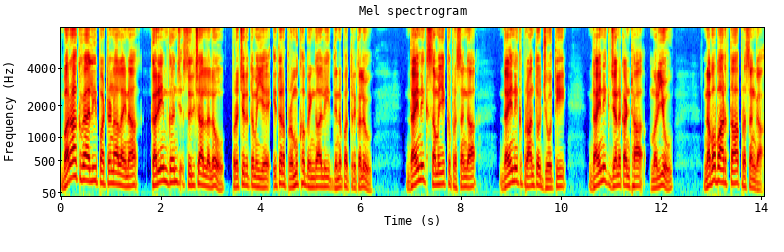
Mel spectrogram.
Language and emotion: Telugu, neutral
